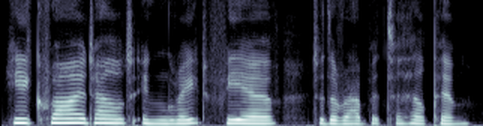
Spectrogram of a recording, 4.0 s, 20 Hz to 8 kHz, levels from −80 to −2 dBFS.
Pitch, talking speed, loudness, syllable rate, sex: 225 Hz, 180 wpm, -16 LUFS, 3.6 syllables/s, female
